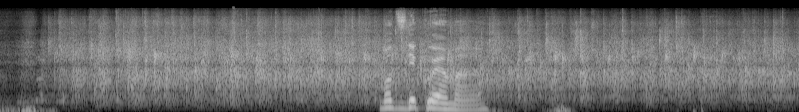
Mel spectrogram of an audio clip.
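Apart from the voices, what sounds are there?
audience applause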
